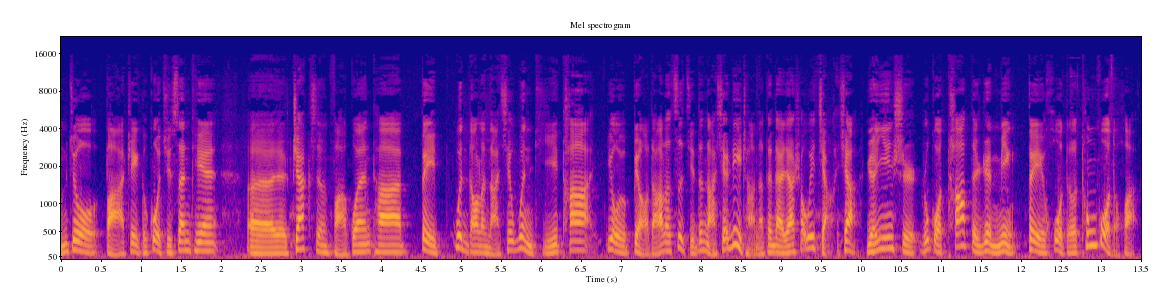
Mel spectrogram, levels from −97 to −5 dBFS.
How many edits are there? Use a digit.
2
